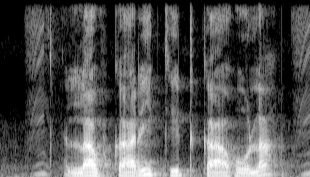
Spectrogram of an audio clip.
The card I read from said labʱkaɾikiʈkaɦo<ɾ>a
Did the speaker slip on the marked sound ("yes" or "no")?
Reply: yes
